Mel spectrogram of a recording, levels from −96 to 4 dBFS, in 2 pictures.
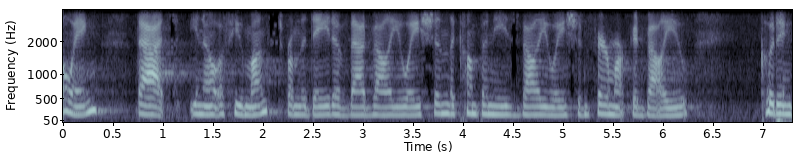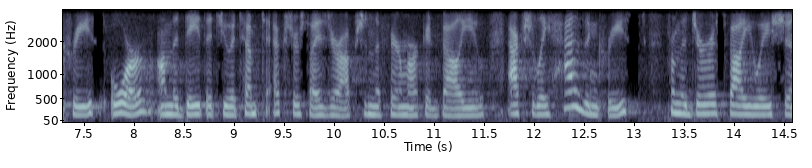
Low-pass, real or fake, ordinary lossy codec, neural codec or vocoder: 3.6 kHz; real; Opus, 24 kbps; none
